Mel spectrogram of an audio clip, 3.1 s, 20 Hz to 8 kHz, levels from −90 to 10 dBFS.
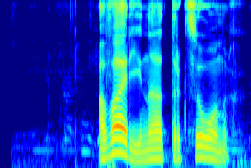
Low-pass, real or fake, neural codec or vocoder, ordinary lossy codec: none; real; none; none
